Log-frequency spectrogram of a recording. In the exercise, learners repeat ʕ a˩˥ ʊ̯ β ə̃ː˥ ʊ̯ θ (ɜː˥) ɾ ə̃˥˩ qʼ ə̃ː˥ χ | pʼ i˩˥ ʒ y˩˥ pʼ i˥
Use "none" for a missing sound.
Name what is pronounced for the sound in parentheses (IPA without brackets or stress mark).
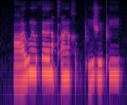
ɜː˥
